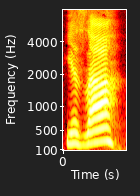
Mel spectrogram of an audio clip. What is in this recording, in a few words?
"ra za", Otomí; Días de la semana; INPI; INALI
